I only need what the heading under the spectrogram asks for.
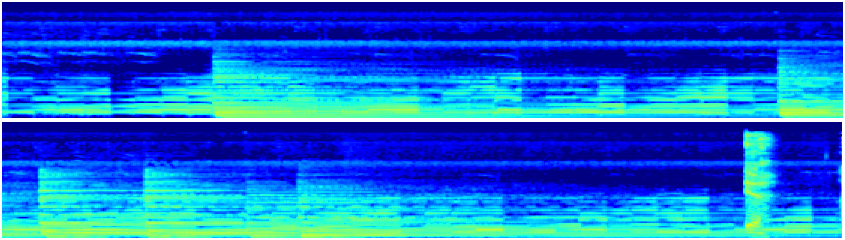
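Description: A song plays steadily at moderate volume, with rich sustained chords that shift every second or two, and a brief bright click near the end.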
